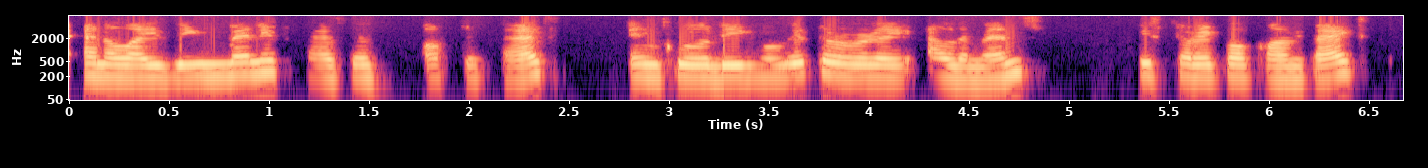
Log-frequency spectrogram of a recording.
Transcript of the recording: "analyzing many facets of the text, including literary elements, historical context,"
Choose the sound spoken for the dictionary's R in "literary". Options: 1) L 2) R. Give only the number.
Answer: 1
